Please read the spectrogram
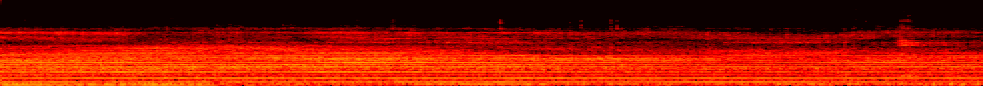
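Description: A steady mechanical hum with several even, unchanging tones, holding at the same level throughout.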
